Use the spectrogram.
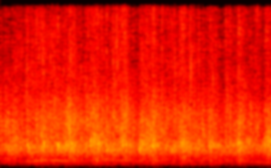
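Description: A church audience claps steadily in applause to the King of Glory, a dense, continuous wash of applause with no pauses, holding an even loudness for a few seconds, with a faint voice briefly audible underneath.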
